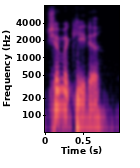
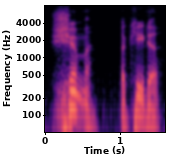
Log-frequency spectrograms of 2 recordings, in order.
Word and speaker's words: Chemeketa: with the Community College tell me that it's a sh sound she says people pronounce it chimakita but that's not correct it's shim Akita like sh I had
